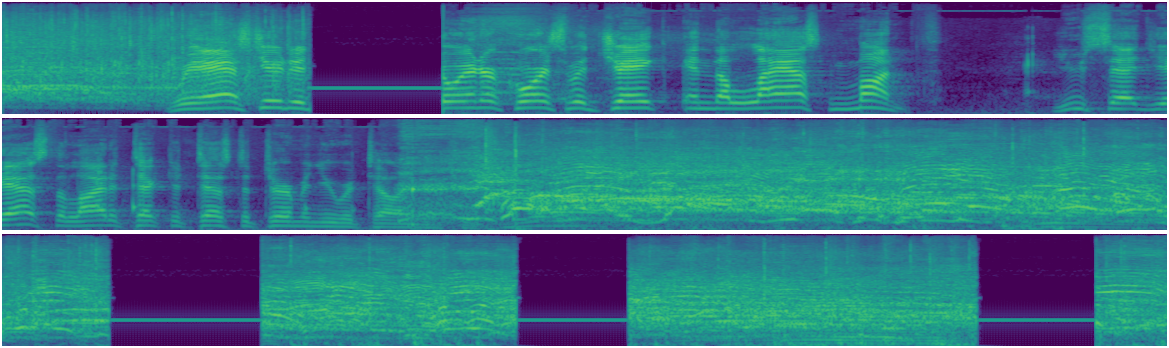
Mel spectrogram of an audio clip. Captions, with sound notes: - We asked you did (beep) intercourse with Jake in the last month, you said yes, the lie detector test determined you were telling the truth. - Oh my God, Jake (beep) (beep) (audience screams)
